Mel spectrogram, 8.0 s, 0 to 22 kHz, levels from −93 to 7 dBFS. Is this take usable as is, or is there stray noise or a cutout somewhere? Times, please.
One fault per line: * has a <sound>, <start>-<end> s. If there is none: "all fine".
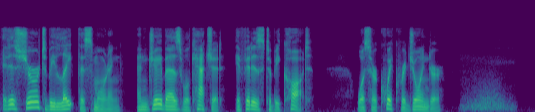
* has a sigh, 6.9-7.8 s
